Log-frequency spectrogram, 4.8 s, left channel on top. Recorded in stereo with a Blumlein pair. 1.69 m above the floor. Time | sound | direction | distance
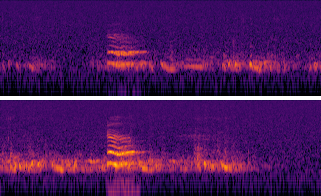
1.6 | a child speaking | 35° right | 3 m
